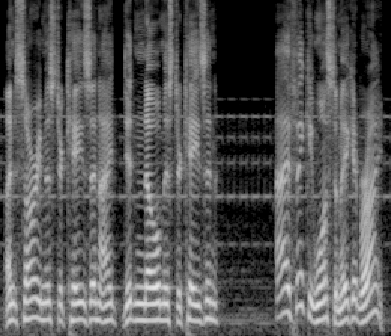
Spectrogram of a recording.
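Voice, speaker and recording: An actor playing a driven, forceful government boss in an audio drama. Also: male voice, a little high, normal speed, soft background music, close to an everyday voice. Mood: insistent, scheming. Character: intense, driven male government boss under suspicion.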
